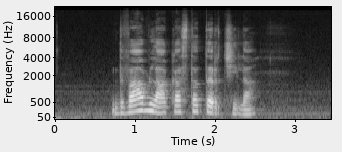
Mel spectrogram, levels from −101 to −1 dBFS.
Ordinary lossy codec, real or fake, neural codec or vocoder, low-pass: none; fake; vocoder, 44.1 kHz, 128 mel bands every 512 samples, BigVGAN v2; 19.8 kHz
